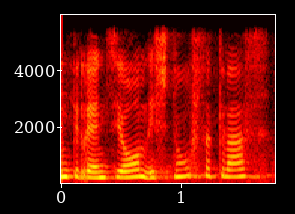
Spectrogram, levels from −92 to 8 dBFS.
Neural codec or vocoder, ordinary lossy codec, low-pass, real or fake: codec, 16 kHz, 1 kbps, FunCodec, trained on Chinese and English, 50 frames a second; none; 5.4 kHz; fake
